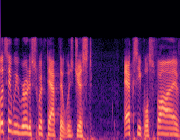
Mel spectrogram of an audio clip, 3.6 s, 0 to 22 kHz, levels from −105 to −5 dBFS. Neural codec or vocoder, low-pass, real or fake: vocoder, 44.1 kHz, 128 mel bands every 512 samples, BigVGAN v2; 7.2 kHz; fake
